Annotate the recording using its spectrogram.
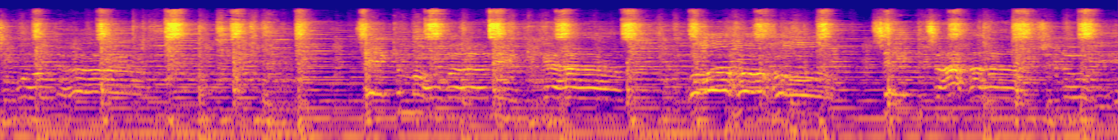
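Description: A small acoustic band playing steadily: strummed acoustic guitars with a regular beat, electric bass guitar underneath, and a bowed fiddle carrying a sliding melody line.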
